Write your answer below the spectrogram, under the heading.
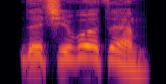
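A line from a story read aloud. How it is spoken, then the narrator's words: Wheezing, voiceless rasp. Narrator (Russian): Он и правда сипел, как сифилитик без голосовых связок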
